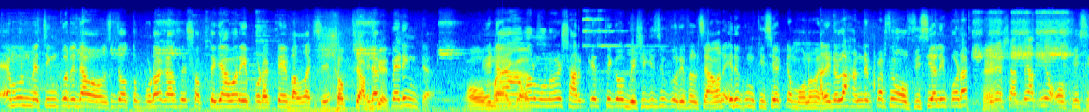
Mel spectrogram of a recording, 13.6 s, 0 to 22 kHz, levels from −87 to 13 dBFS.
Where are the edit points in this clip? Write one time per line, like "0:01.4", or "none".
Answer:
0:01.4
0:10.2
0:12.2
